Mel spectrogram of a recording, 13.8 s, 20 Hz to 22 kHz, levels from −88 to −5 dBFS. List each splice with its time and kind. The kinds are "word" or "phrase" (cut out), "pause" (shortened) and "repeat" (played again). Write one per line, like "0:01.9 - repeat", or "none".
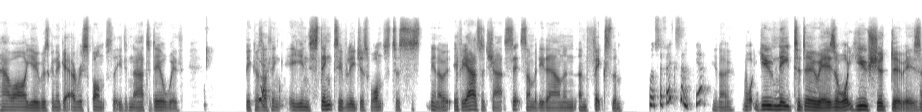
none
